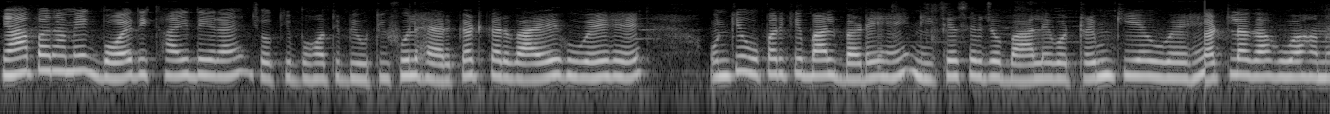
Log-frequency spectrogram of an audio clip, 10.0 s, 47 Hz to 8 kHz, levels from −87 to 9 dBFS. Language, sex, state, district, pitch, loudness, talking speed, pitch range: Hindi, female, Uttar Pradesh, Ghazipur, 260 Hz, -21 LUFS, 235 wpm, 240-270 Hz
